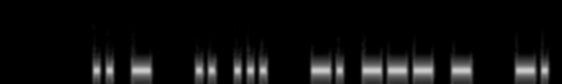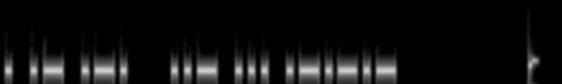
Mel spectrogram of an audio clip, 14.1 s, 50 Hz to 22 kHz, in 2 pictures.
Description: Morse code, heard as a keyed tone, about 15 wpm, 700 Hz. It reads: IT IS NOT NEAR US.
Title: Sentences from Top 1000 Words - Review Part 1 - 15wpm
